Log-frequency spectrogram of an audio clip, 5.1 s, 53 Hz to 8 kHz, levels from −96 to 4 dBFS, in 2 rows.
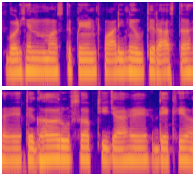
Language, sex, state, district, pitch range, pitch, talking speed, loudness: Hindi, male, Chhattisgarh, Sarguja, 125-135 Hz, 130 Hz, 190 wpm, -23 LUFS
